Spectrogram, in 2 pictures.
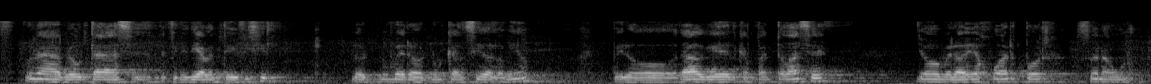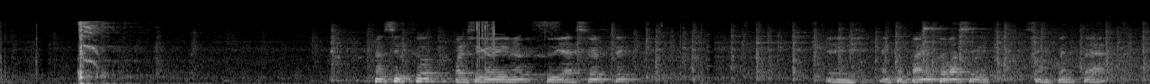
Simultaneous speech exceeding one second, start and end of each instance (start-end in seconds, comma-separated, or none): none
